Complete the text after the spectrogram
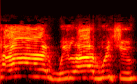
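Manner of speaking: loud, high voice, called out across a room.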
